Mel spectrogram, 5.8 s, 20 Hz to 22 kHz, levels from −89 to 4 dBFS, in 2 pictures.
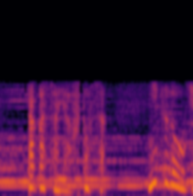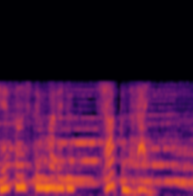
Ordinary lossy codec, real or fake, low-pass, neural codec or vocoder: AAC, 16 kbps; real; 7.2 kHz; none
